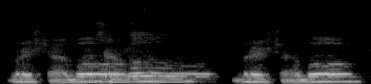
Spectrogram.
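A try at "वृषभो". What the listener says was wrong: Yeah, when it comes to Bho, you have to do the aksharam correct. Bha, bha. So it cannot be Bo, Mrishabho. Bho, ha, உள்ளேந்து வயத்துலேருந்து வரணும், from the Navi. Mrishabho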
